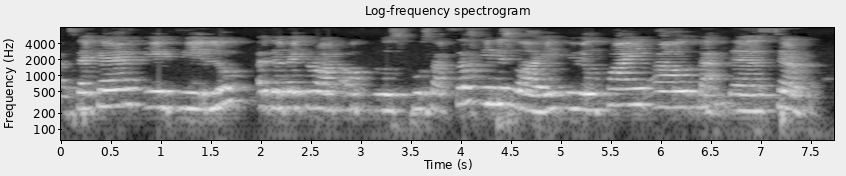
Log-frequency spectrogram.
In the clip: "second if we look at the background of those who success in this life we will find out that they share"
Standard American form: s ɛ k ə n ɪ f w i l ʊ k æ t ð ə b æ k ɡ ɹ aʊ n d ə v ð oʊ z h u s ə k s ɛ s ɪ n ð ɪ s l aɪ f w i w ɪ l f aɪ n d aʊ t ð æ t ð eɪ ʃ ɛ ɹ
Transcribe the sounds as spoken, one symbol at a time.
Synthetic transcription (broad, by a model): s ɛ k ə n ɪ f w i l ʊ k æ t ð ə b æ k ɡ ɹ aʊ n ə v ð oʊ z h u s ə k s ɛ s ɪ n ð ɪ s l aɪ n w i w ɪ l f aɪ n d aʊ t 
